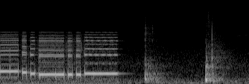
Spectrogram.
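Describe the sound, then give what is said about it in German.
A telephone rings in the morning with a short electronic melody of stepping tones for about a second, followed by two soft thuds, as if the handset is being picked up. “Ihm würde noch eine Menge mehr einfallen, würde in diesem Moment nicht sein Telefon klingeln.”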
